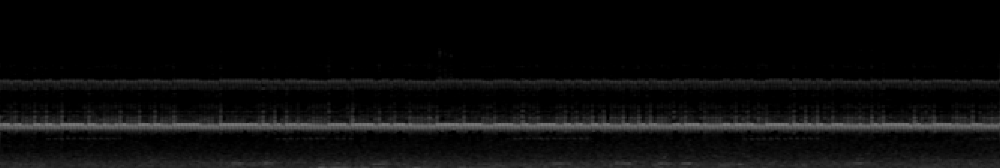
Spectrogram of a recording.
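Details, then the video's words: Brazilian crickets fill the air with a steady, high, shimmering trill that never stops, a bright ringing tone with a fainter higher overtone, over a soft low rumble. "Brazilian Crickets"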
